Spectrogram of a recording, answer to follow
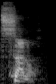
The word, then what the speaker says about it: subtle: She doesn't even know how to pronounce the word subtle.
